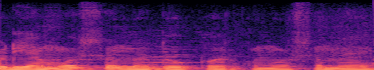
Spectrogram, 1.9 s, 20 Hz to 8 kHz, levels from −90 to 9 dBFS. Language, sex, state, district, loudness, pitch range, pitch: Rajasthani, male, Rajasthan, Churu, -15 LUFS, 125-135 Hz, 130 Hz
